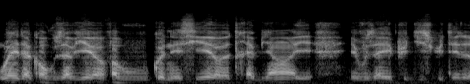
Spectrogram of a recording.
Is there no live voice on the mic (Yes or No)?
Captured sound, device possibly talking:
Yes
